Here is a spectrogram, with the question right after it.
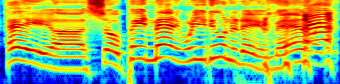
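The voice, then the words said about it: Put-on American accent. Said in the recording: “that is a wicked good American accent you have. It sounds a little weird, but it's pretty good.”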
